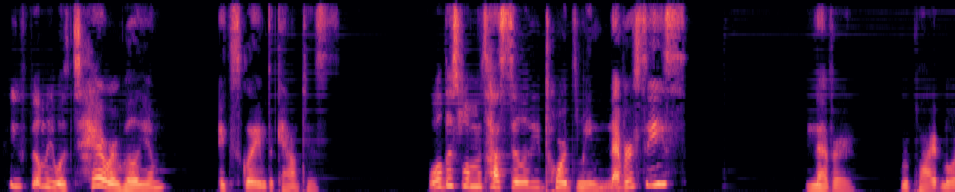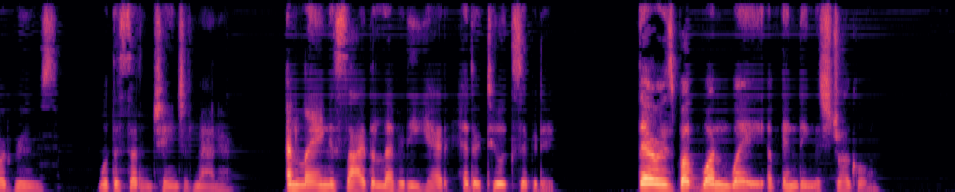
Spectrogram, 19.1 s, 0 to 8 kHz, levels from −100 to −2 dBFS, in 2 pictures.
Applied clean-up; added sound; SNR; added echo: neural mask model DeepFilterNet 3.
